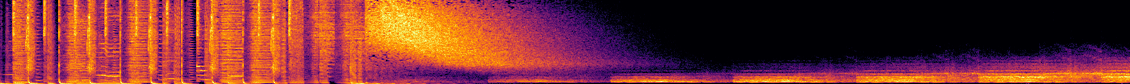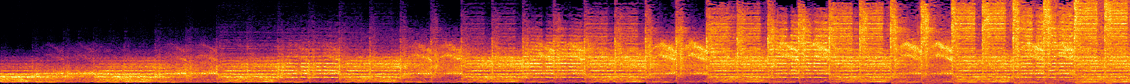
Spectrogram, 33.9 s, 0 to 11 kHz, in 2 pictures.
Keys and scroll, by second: 27.7 s.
